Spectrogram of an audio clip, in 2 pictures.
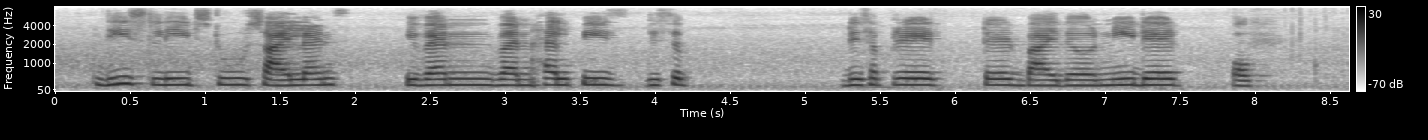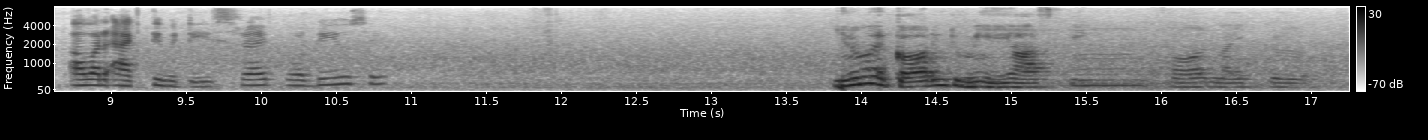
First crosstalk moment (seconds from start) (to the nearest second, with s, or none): none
